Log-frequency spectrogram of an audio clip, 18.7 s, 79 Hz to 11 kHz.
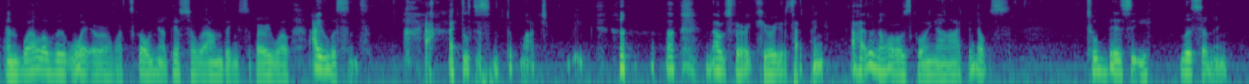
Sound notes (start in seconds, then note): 6.1 laughing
